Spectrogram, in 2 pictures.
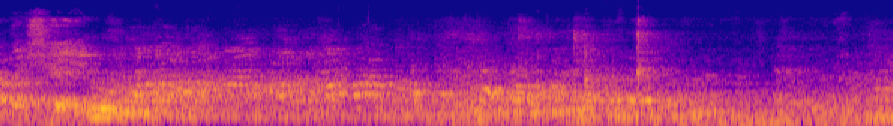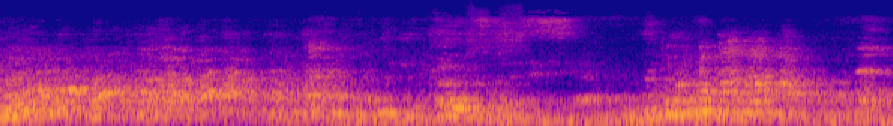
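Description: A group of young people sing together in a large echoing hall.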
